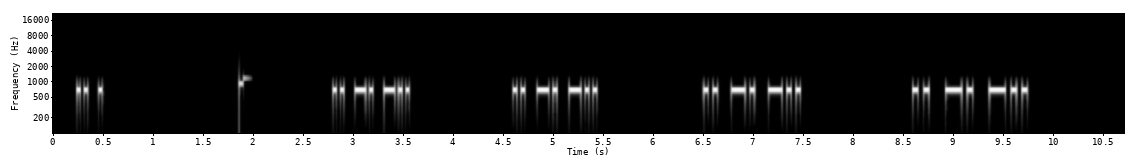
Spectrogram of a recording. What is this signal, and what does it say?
Morse code, heard as a keyed tone, about 29 wpm, 700 Hz. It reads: IE IND IND IND IND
